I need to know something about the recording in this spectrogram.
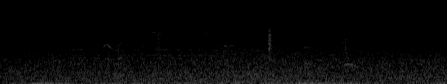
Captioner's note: birds chirping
